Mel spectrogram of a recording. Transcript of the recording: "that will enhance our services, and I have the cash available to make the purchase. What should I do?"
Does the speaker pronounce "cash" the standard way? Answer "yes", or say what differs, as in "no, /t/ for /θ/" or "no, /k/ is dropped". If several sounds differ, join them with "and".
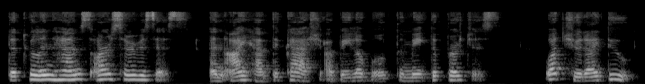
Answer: yes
